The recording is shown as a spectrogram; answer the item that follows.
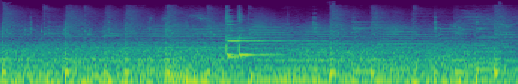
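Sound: wine glasses clinking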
